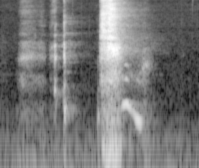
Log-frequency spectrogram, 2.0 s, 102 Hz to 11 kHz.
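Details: A person having an almost nonstop sneezing fit (18 sneezes) while trying to read homework aloud: a quick in-breath, then one loud explosive sneeze with a voiced trailing sound.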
